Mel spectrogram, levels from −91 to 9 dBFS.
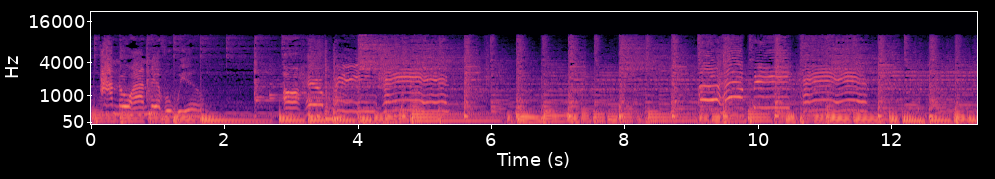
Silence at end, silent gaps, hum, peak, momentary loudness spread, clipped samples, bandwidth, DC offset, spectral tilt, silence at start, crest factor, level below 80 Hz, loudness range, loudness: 0 s; none; none; -10 dBFS; 7 LU; under 0.1%; 11 kHz; under 0.1%; -5 dB/octave; 0 s; 14 dB; -36 dBFS; 3 LU; -23 LUFS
